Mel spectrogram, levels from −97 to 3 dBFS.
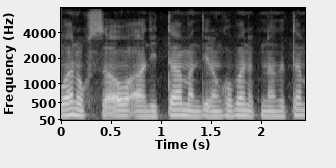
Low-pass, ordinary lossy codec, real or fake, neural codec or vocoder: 7.2 kHz; none; real; none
